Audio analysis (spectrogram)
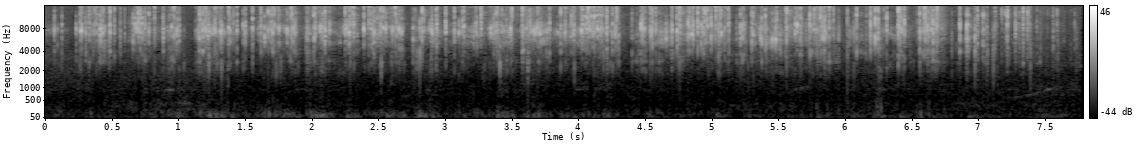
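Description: A strand of small, round, solid pearl beads (real or imitation) is held in both hands close to the mic while the beads are rolled, scratched with long nails and clicked against each other. The result is a dense, continuous patter of sharp, bright clicks and gritty rattling with almost no ring, over faint low rumbling handling noise.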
